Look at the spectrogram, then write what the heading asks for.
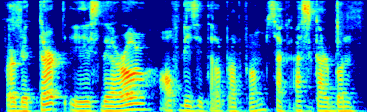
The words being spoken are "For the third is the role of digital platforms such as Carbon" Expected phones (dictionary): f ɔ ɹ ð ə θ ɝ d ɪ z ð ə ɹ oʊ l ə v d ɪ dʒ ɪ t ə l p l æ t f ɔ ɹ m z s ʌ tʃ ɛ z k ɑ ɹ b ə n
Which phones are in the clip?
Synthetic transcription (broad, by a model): f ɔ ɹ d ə t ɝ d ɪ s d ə ɹ oʊ l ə f d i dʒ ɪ t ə l p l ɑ t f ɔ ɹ m s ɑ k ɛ s k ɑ ɹ b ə n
